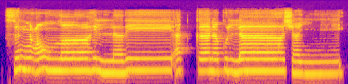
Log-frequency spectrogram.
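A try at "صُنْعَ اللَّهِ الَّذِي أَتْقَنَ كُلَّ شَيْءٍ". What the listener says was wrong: Tuh, kerasa nggak? Panjang lahnya. Kulla syai'.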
